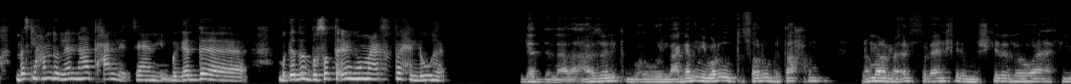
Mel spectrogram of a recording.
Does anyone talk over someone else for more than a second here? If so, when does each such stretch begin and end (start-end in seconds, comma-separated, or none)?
none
